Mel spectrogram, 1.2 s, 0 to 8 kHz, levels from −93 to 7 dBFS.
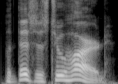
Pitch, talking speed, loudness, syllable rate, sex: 120 Hz, 255 wpm, -17 LUFS, 4.6 syllables/s, male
